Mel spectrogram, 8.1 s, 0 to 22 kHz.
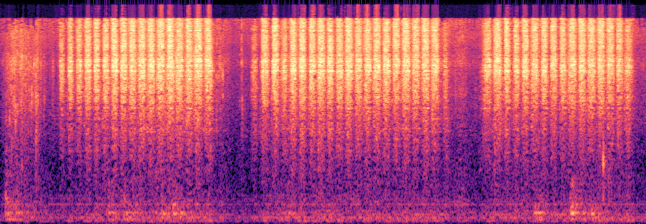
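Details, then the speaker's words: Toro 724 engine valve lapping to fix a leaking valve, guide already worn; soft, even back-and-forth rasping strokes about three a second in bursts, fine and quiet as compound breaks down, indicating a smooth lapped valve seat. "I'm going to break those particles down, make them smaller, and get a smoother finish on that seat. You can hear it's whisper quiet now."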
